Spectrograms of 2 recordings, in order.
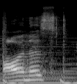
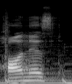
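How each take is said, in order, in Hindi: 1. यह शब्द स्वर ध्वनि से शुरू होता है। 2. यह शब्द 'h' ध्वनि से शुरू होता है। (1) "सही प्रोनाउंसिएशन होगी" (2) "पढ़ने की गलती मत कीजिएगा"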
